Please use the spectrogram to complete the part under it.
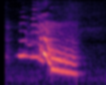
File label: baby talk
